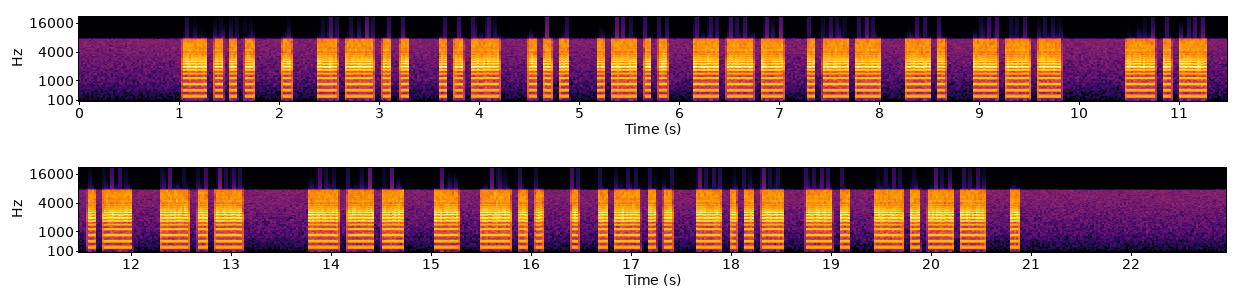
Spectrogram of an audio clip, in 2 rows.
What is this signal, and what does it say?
Morse code (Russian alphabet), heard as a buzzer, hand-sent with a straight key, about 15 wpm. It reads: БЕЗУСЛОВНО КАК ОТДЕЛЬНЫЕ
